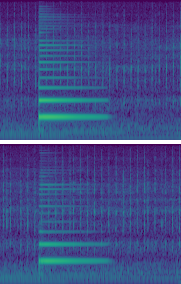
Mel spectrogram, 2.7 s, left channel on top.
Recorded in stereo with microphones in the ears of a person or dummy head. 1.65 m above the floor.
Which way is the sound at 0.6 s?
45° left (ahead or behind).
